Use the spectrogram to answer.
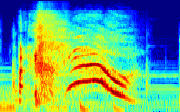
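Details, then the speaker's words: Sneeze during a livestream, possibly faked: short breathy intake and burst, then a high, squeaky voiced sound that rises and falls, an unusual vocal ending. "See, anyone can fake a cute sneeze just like anyone can fake an ugly sneeze. How about just a sneeze where you don't try and do anything more? Was that a false sneeze?"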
